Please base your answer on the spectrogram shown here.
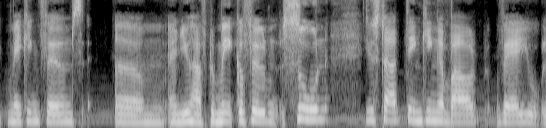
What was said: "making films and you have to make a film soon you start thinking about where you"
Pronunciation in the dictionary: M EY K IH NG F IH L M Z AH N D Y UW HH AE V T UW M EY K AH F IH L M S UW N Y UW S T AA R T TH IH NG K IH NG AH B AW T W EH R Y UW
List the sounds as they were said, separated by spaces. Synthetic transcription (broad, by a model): M EY K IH NG F IH L M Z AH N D Y UW HH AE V T UW M EY K AH F IH L M S UW N Y UW S T AA R T T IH NG K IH NG AH B AW T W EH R Y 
